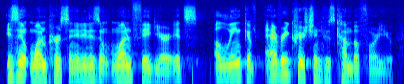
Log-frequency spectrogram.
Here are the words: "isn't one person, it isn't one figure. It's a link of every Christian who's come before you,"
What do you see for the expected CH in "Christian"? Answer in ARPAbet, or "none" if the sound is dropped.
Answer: CH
